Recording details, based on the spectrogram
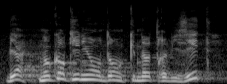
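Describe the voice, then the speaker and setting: A man's voice: high voice, measured pace. A man working as an interviewer, presenting an exhibition on site and putting questions to the artists. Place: indoors in an exhibition room at a tourist office.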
